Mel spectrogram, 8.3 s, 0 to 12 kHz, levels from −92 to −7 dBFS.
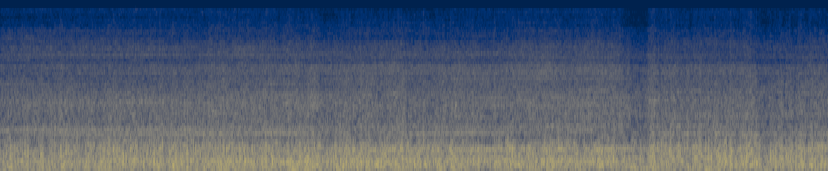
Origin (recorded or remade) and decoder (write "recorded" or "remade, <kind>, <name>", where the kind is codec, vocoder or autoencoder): remade, vocoder, BigVGAN v2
